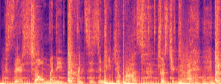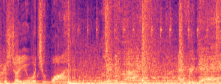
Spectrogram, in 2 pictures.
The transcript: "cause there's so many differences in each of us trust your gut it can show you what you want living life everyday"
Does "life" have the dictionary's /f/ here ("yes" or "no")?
no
